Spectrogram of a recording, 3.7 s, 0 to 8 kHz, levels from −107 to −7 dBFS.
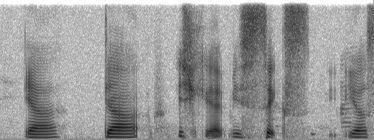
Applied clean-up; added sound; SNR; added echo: none; none; none; none.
